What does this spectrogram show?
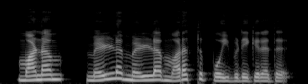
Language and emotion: Tamil, neutral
